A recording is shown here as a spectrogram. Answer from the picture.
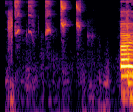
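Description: A quick run of short, high squeaks from a pink rubber bone toy as a puppy chews on it. Country music with guitar comes in near the end.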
